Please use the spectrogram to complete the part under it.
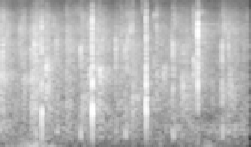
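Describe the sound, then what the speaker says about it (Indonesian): An audience claps for children performing at an Islamic boarding school recitation contest, giving a short burst of scattered, uneven handclaps heard from a short distance. "Tepuk tangan buat anak-anak kita tercinta."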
